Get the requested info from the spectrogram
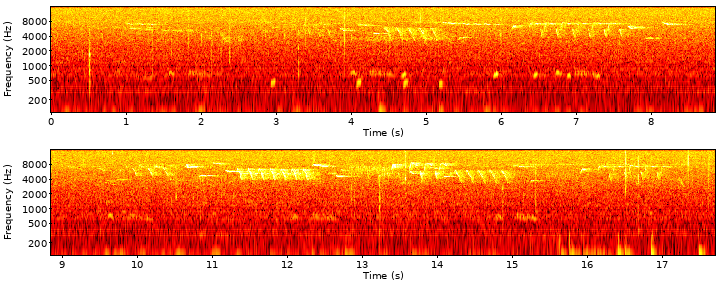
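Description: Birds chirping and trilling in short high-pitched phrases, again and again, over a fluctuating low rumble.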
